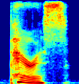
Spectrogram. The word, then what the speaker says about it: Paris: "The emphasis is on the last syllable. Paris."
